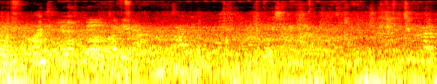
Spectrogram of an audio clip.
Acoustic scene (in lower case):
subway station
